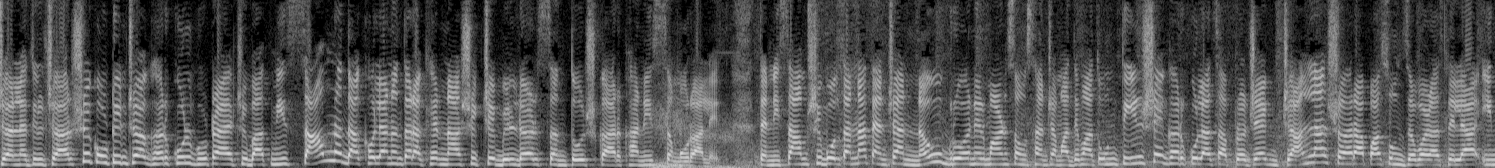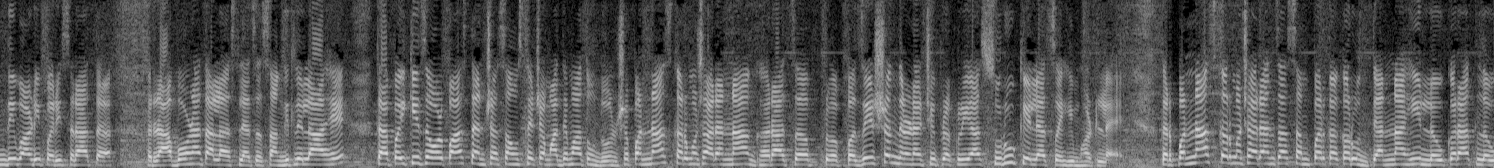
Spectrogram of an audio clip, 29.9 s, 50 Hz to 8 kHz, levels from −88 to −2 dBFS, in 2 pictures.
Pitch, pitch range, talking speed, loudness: 255 Hz, 235-275 Hz, 110 wpm, -21 LUFS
